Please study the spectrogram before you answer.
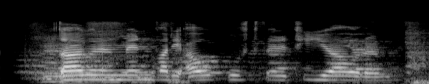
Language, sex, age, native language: Icelandic, male, 12, Icelandic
